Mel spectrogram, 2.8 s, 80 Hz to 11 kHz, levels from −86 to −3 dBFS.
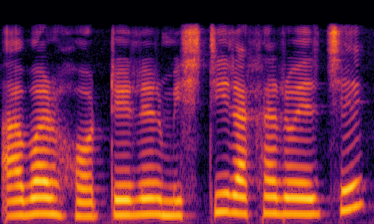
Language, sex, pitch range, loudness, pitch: Bengali, female, 215-240 Hz, -16 LUFS, 225 Hz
